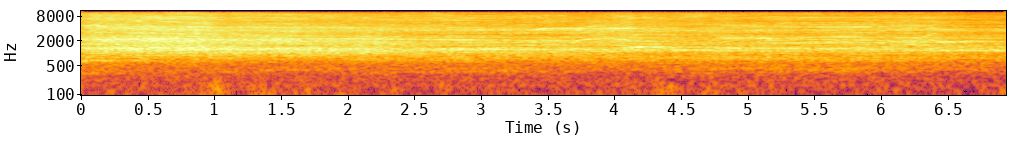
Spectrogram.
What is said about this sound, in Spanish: Vamos a hacer una cosa, las mujeres, quédense gritando para que le rompan el tímpano al corillo. ¡Las mujeres!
